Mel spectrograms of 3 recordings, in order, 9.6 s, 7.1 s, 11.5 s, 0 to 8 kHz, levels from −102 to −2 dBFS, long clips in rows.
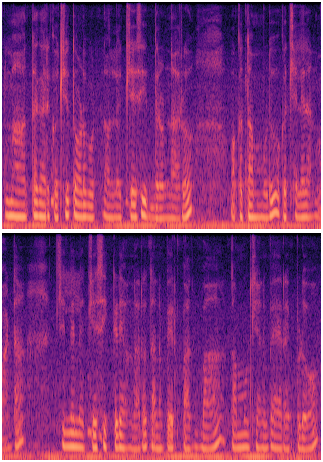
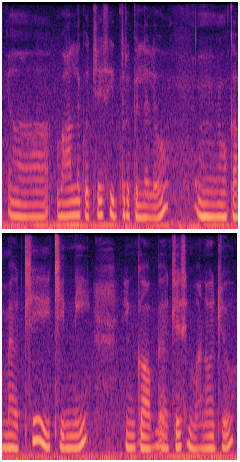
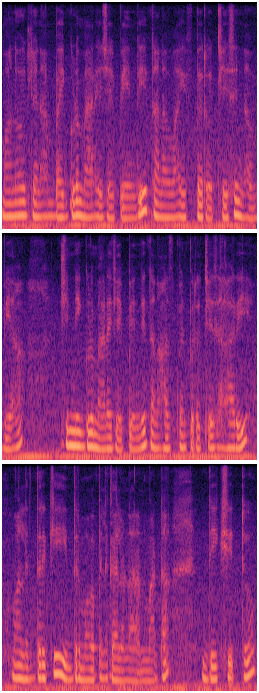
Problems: background sounds at intervals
